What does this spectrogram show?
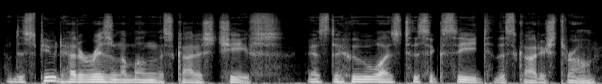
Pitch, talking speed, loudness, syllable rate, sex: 105 Hz, 180 wpm, -16 LUFS, 4.8 syllables/s, male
